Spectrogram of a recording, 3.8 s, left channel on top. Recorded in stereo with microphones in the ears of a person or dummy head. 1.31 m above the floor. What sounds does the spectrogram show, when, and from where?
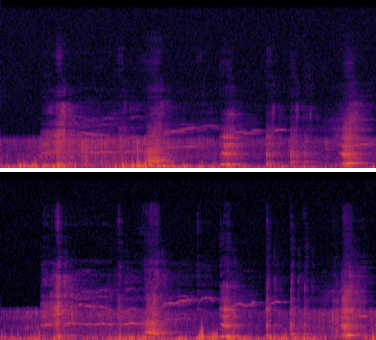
0.4 s a cough: 30° right (ahead or behind), 3 m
